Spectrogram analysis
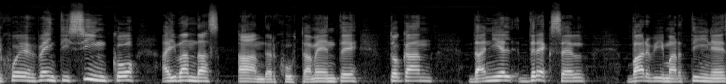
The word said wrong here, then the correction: Drexler: para, porque acabas de pronunciar mal el nombre de Daniel Drexler.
